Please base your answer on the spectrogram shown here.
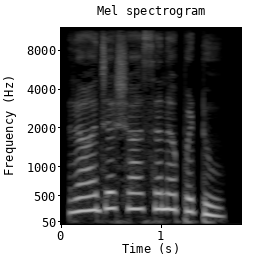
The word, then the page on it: ರಾಜಶಾಸನಪಟು: rāja śasana paṭu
